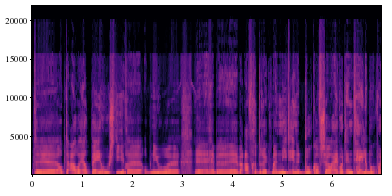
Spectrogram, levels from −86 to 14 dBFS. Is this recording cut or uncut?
cut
